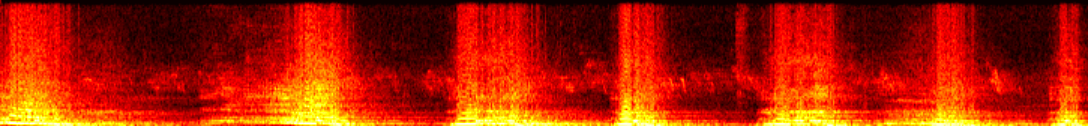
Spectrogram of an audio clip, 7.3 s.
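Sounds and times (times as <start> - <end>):
lions roaring in the lion house at a zoo: 0.0 - 7.1.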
